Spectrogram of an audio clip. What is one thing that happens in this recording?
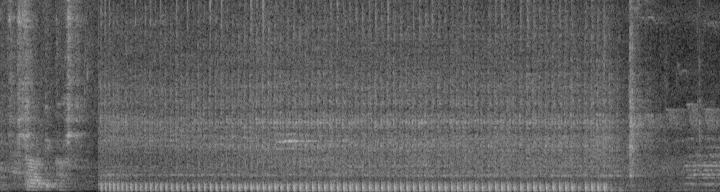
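A motorcycle engine idles with a steady rumble, then cuts off.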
